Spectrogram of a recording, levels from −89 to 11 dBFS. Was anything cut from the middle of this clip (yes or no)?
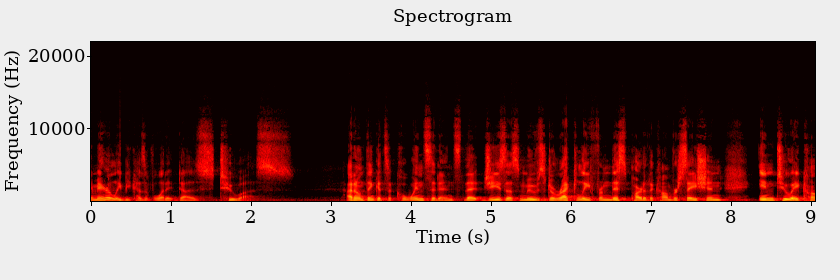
no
